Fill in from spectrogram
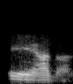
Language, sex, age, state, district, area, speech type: Nepali, male, 18-30, West Bengal, Darjeeling, rural, conversation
